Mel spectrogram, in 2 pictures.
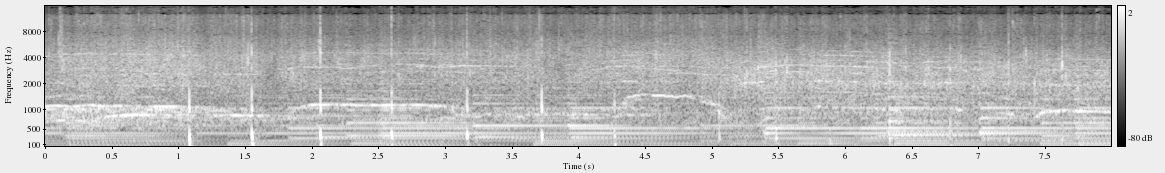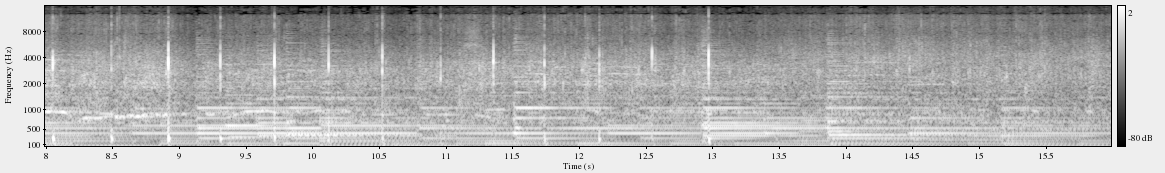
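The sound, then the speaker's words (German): An audience breaks into sustained applause for people who have come up onto the stage, a dense, steady crackle of many hands clapping for about sixteen seconds, with a few sharper claps standing out and a low steady tone underneath. “Gebt ihnen doch mal einen Applaus.”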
